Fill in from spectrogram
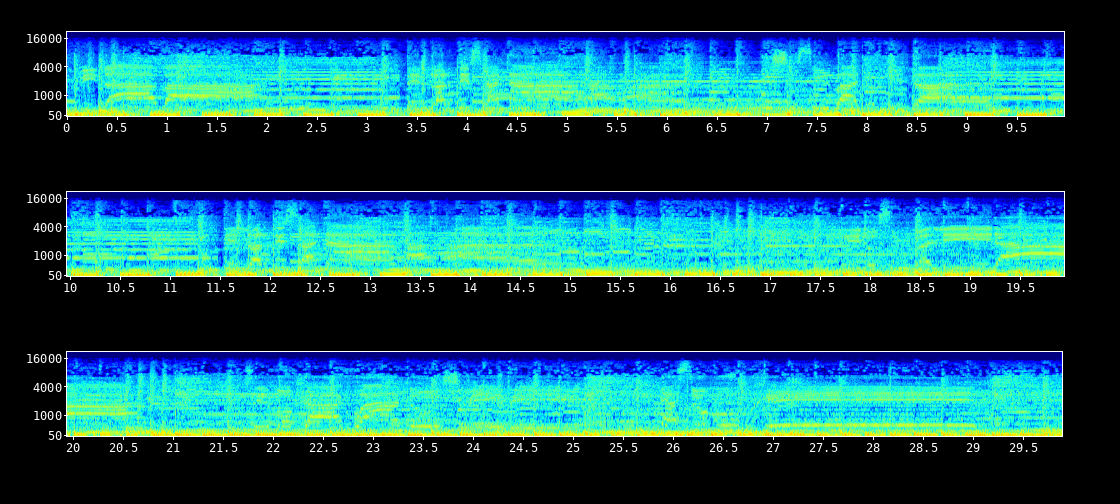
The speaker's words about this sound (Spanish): Bueno, de hecho está grabado, está tocando Luna Park y le dicen Luna Park entero.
